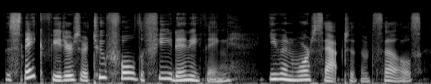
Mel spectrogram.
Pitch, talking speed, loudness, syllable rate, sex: 205 Hz, 180 wpm, -18 LUFS, 5.8 syllables/s, female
